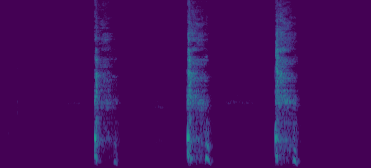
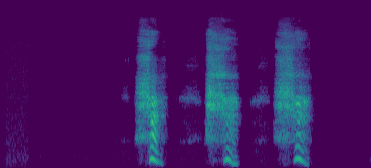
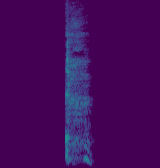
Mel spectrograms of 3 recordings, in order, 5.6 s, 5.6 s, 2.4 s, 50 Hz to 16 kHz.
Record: {"three_cough_length": "5.6 s", "three_cough_amplitude": 3106, "three_cough_signal_mean_std_ratio": 0.27, "exhalation_length": "5.6 s", "exhalation_amplitude": 13352, "exhalation_signal_mean_std_ratio": 0.38, "cough_length": "2.4 s", "cough_amplitude": 3291, "cough_signal_mean_std_ratio": 0.28, "survey_phase": "alpha (2021-03-01 to 2021-08-12)", "age": "45-64", "gender": "Female", "wearing_mask": "No", "symptom_none": true, "smoker_status": "Never smoked", "respiratory_condition_asthma": false, "respiratory_condition_other": false, "recruitment_source": "REACT", "submission_delay": "1 day", "covid_test_result": "Negative", "covid_test_method": "RT-qPCR"}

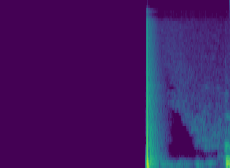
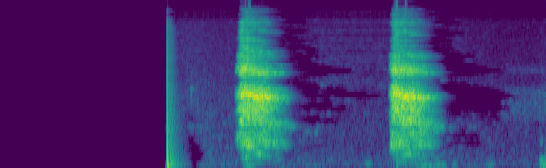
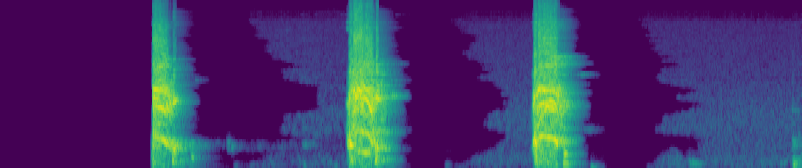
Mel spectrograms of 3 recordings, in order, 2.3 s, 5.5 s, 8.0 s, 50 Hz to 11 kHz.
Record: {"cough_length": "2.3 s", "cough_amplitude": 23440, "cough_signal_mean_std_ratio": 0.14, "exhalation_length": "5.5 s", "exhalation_amplitude": 32092, "exhalation_signal_mean_std_ratio": 0.31, "three_cough_length": "8.0 s", "three_cough_amplitude": 32768, "three_cough_signal_mean_std_ratio": 0.31, "survey_phase": "beta (2021-08-13 to 2022-03-07)", "age": "65+", "gender": "Male", "wearing_mask": "No", "symptom_none": true, "smoker_status": "Ex-smoker", "respiratory_condition_asthma": false, "respiratory_condition_other": false, "recruitment_source": "REACT", "submission_delay": "2 days", "covid_test_result": "Negative", "covid_test_method": "RT-qPCR"}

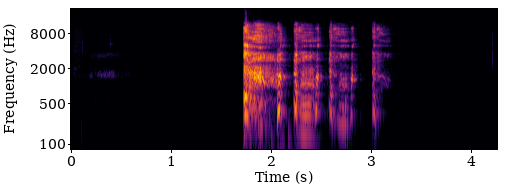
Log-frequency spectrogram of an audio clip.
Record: {"cough_length": "4.3 s", "cough_amplitude": 31850, "cough_signal_mean_std_ratio": 0.31, "survey_phase": "alpha (2021-03-01 to 2021-08-12)", "age": "18-44", "gender": "Female", "wearing_mask": "No", "symptom_new_continuous_cough": true, "symptom_fatigue": true, "symptom_fever_high_temperature": true, "symptom_headache": true, "symptom_change_to_sense_of_smell_or_taste": true, "symptom_loss_of_taste": true, "symptom_onset": "3 days", "smoker_status": "Never smoked", "respiratory_condition_asthma": false, "respiratory_condition_other": false, "recruitment_source": "Test and Trace", "submission_delay": "1 day", "covid_test_result": "Positive", "covid_test_method": "RT-qPCR", "covid_ct_value": 16.3, "covid_ct_gene": "ORF1ab gene", "covid_ct_mean": 16.6, "covid_viral_load": "3600000 copies/ml", "covid_viral_load_category": "High viral load (>1M copies/ml)"}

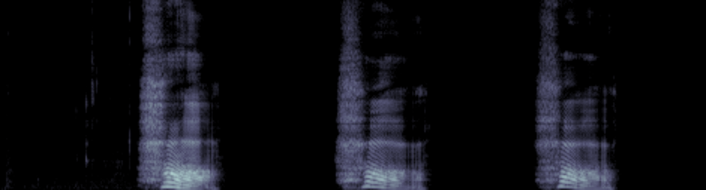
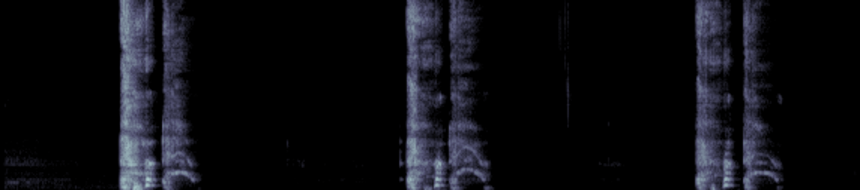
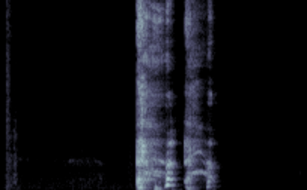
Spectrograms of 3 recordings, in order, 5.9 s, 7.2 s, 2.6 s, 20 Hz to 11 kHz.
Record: {"exhalation_length": "5.9 s", "exhalation_amplitude": 25165, "exhalation_signal_mean_std_ratio": 0.33, "three_cough_length": "7.2 s", "three_cough_amplitude": 28108, "three_cough_signal_mean_std_ratio": 0.25, "cough_length": "2.6 s", "cough_amplitude": 32756, "cough_signal_mean_std_ratio": 0.28, "survey_phase": "alpha (2021-03-01 to 2021-08-12)", "age": "45-64", "gender": "Female", "wearing_mask": "No", "symptom_none": true, "smoker_status": "Never smoked", "respiratory_condition_asthma": false, "respiratory_condition_other": false, "recruitment_source": "REACT", "submission_delay": "1 day", "covid_test_result": "Negative", "covid_test_method": "RT-qPCR"}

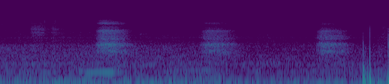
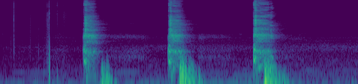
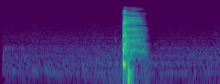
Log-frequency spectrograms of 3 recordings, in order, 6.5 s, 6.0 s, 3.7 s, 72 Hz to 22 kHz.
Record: {"exhalation_length": "6.5 s", "exhalation_amplitude": 295, "exhalation_signal_mean_std_ratio": 0.95, "three_cough_length": "6.0 s", "three_cough_amplitude": 8432, "three_cough_signal_mean_std_ratio": 0.37, "cough_length": "3.7 s", "cough_amplitude": 25045, "cough_signal_mean_std_ratio": 0.19, "survey_phase": "alpha (2021-03-01 to 2021-08-12)", "age": "18-44", "gender": "Female", "wearing_mask": "No", "symptom_fatigue": true, "symptom_change_to_sense_of_smell_or_taste": true, "symptom_loss_of_taste": true, "smoker_status": "Never smoked", "respiratory_condition_asthma": false, "respiratory_condition_other": false, "recruitment_source": "Test and Trace", "submission_delay": "2 days", "covid_test_result": "Positive", "covid_test_method": "RT-qPCR"}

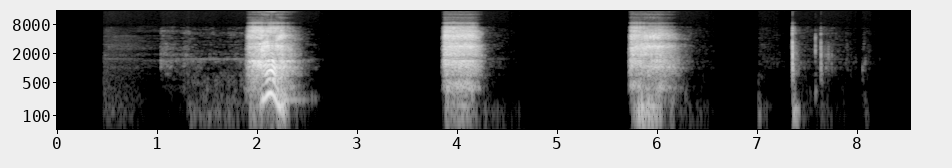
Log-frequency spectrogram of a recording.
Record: {"exhalation_length": "8.5 s", "exhalation_amplitude": 32768, "exhalation_signal_mean_std_ratio": 0.25, "survey_phase": "beta (2021-08-13 to 2022-03-07)", "age": "65+", "gender": "Female", "wearing_mask": "No", "symptom_sore_throat": true, "symptom_onset": "13 days", "smoker_status": "Ex-smoker", "respiratory_condition_asthma": false, "respiratory_condition_other": false, "recruitment_source": "REACT", "submission_delay": "3 days", "covid_test_result": "Negative", "covid_test_method": "RT-qPCR"}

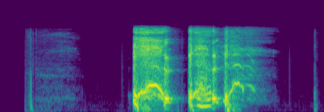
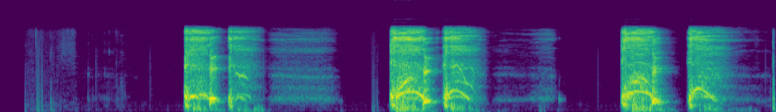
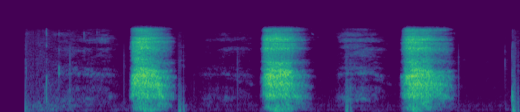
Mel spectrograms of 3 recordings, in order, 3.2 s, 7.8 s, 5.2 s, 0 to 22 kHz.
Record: {"cough_length": "3.2 s", "cough_amplitude": 31068, "cough_signal_mean_std_ratio": 0.43, "three_cough_length": "7.8 s", "three_cough_amplitude": 30421, "three_cough_signal_mean_std_ratio": 0.4, "exhalation_length": "5.2 s", "exhalation_amplitude": 7113, "exhalation_signal_mean_std_ratio": 0.37, "survey_phase": "beta (2021-08-13 to 2022-03-07)", "age": "45-64", "gender": "Male", "wearing_mask": "No", "symptom_cough_any": true, "symptom_runny_or_blocked_nose": true, "symptom_diarrhoea": true, "symptom_fatigue": true, "symptom_headache": true, "symptom_change_to_sense_of_smell_or_taste": true, "smoker_status": "Never smoked", "respiratory_condition_asthma": false, "respiratory_condition_other": false, "recruitment_source": "Test and Trace", "submission_delay": "2 days", "covid_test_result": "Positive", "covid_test_method": "LFT"}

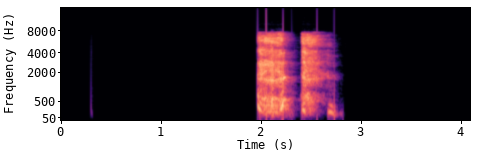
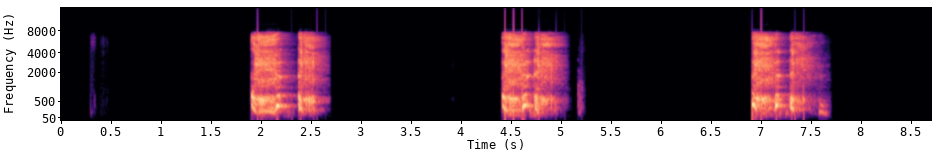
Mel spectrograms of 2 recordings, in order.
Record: {"cough_length": "4.1 s", "cough_amplitude": 32373, "cough_signal_mean_std_ratio": 0.28, "three_cough_length": "8.7 s", "three_cough_amplitude": 32768, "three_cough_signal_mean_std_ratio": 0.33, "survey_phase": "beta (2021-08-13 to 2022-03-07)", "age": "45-64", "gender": "Female", "wearing_mask": "No", "symptom_runny_or_blocked_nose": true, "symptom_headache": true, "symptom_onset": "12 days", "smoker_status": "Never smoked", "respiratory_condition_asthma": false, "respiratory_condition_other": false, "recruitment_source": "REACT", "submission_delay": "1 day", "covid_test_result": "Negative", "covid_test_method": "RT-qPCR", "influenza_a_test_result": "Negative", "influenza_b_test_result": "Negative"}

